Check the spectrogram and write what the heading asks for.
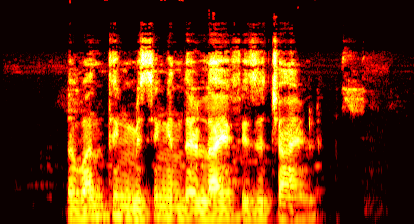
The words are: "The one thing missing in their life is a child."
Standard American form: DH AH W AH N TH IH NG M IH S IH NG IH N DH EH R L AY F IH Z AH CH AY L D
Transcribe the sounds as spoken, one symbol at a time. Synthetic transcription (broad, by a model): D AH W AH N T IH NG M IH S IH NG IH N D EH R L AY F IH Z AH CH AY L D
